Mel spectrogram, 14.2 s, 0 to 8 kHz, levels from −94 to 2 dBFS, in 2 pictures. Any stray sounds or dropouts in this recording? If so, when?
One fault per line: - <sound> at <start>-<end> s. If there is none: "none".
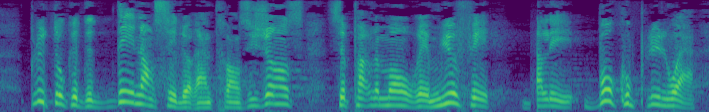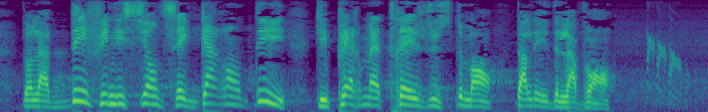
- dropout at 5.3-5.4 s
- chirp at 13.6-14.0 s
